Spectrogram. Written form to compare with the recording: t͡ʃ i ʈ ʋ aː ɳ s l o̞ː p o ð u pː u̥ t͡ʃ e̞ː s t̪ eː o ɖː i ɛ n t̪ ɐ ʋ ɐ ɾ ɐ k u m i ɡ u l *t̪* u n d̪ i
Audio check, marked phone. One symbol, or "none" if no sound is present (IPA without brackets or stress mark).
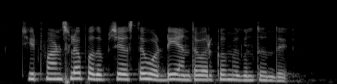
t̪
